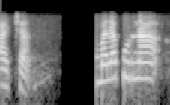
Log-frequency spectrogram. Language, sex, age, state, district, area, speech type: Marathi, female, 45-60, Maharashtra, Akola, urban, conversation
